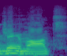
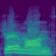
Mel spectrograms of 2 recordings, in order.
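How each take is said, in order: First: The name ends with a t sound. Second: The name ends with a d sound. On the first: The speaker calls it wrong. "It's not Draymonte or Draymont" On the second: The speaker calls it right. "because Draymond sounds right"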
